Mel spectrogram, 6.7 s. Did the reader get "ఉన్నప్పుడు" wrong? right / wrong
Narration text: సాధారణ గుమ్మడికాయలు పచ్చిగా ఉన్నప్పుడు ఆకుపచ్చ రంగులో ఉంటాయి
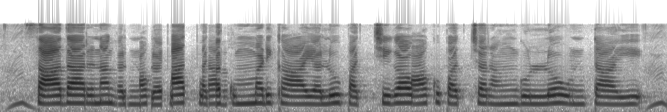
wrong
